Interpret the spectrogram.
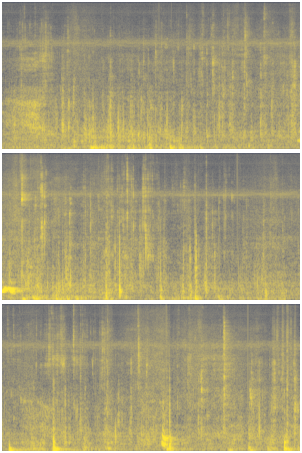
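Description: Close-up eating sounds of people chewing and biting into stuffed rolled chicken and rice eaten by hand, with small wet mouth clicks and a few soft thumps. There are two brief voice sounds from the eaters partway through.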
